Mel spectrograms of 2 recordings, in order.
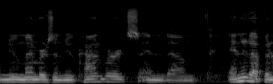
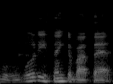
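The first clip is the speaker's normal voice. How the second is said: soft, quick, sheepish and concerned voice. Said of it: "And real sheepish".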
